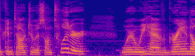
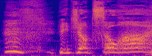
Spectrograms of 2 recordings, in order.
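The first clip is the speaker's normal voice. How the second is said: high, slow cheesy awe; mock amazed bystander; 11 semitones higher, 3 dB louder, much slower than usual. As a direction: gush like a B-movie extra. Mocking a fake jump scene.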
